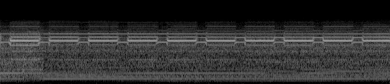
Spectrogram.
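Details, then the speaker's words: Multi-engine training aircraft during practice approach to stall; steady high beep pulsing about 2.5 times a second as the stall warning horn sounds, followed by recovery with nose down, full power, gear up. "As soon as you hear that stall horn, recover. There it is, nose down, Nose full down."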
